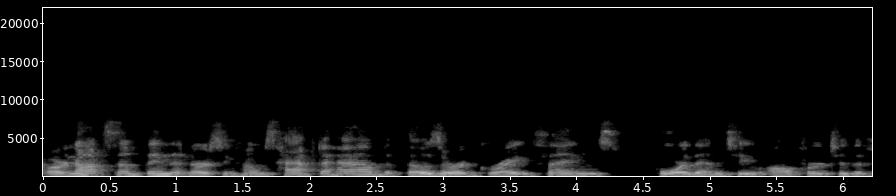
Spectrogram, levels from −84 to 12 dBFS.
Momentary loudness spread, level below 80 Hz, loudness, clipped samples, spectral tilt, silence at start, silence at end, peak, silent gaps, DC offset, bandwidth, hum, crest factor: 8 LU; -76 dBFS; -29 LUFS; under 0.1%; -6.5 dB/octave; 0 s; 0 s; -12 dBFS; 4.40-4.54 s; under 0.1%; 7.4 kHz; none; 16 dB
